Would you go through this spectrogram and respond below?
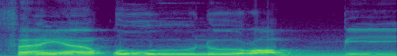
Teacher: با یا زیر بی اور اس کے اوپر چھوٹا سا مد بھی ہے، لہٰذا 3 الف کی مقدار اس کو ہم کھینچیں گے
